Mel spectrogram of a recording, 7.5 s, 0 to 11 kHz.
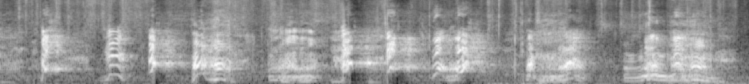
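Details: A 2.5-month-old male Belgian Malinois puppy, with a 14-year-old female Belgian Shepherd nearby, gives a quick run of high, yappy barks and yips, several per second, with music and applause sounds mixed in.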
